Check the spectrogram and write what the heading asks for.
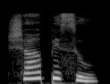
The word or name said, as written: ಶಪಿಸು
